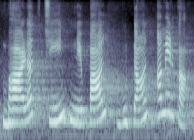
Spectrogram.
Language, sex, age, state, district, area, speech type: Maithili, female, 18-30, Bihar, Supaul, rural, spontaneous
